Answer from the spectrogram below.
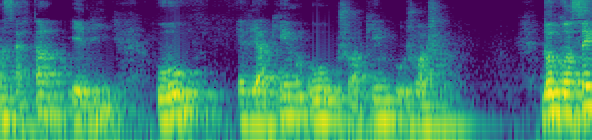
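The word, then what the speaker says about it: Joachim: diminutif de Eliakim et Eliakim ou Joakim c'est la même chose qu'on peut prononcer aussi Joachin j'ai déjà entendu des gens qui s'appellent en Belgique Joachin s'appelle Joachin ou Joakim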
